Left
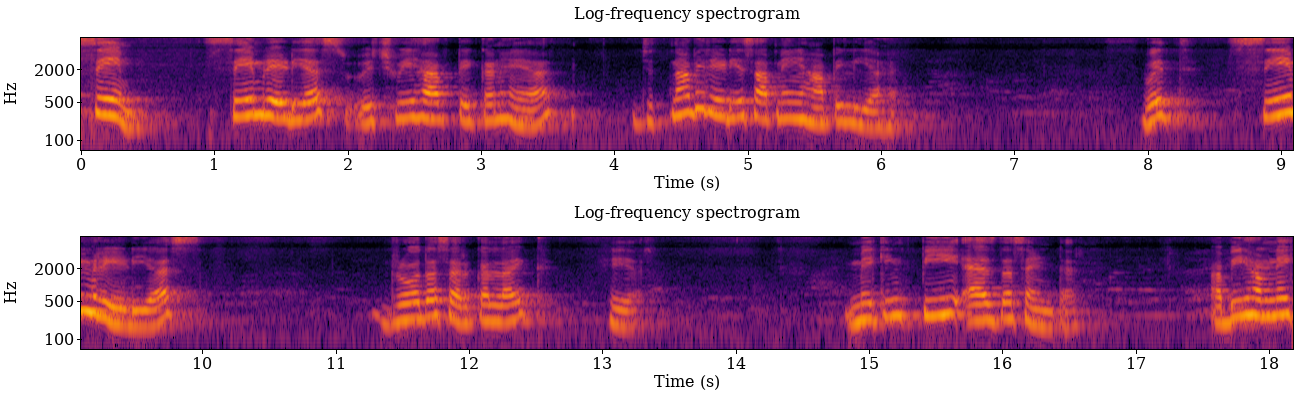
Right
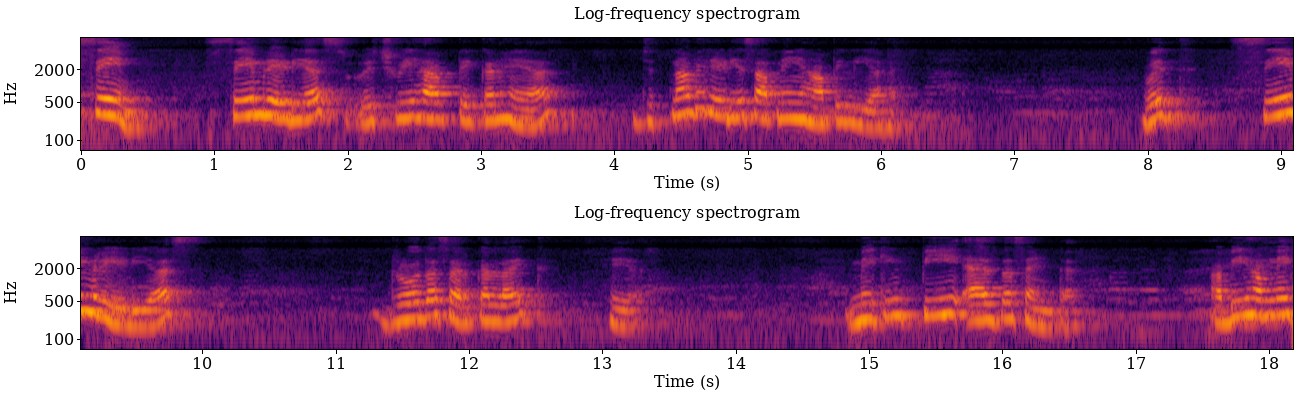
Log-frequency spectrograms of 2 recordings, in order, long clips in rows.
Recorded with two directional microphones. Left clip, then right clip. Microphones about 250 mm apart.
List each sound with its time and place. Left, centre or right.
0.0 s a woman's voice: left
8.0 s a woman's voice: left
8.6 s a woman's voice: left
11.3 s a woman's voice: left
14.8 s a woman's voice: left
17.6 s a woman's voice: left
